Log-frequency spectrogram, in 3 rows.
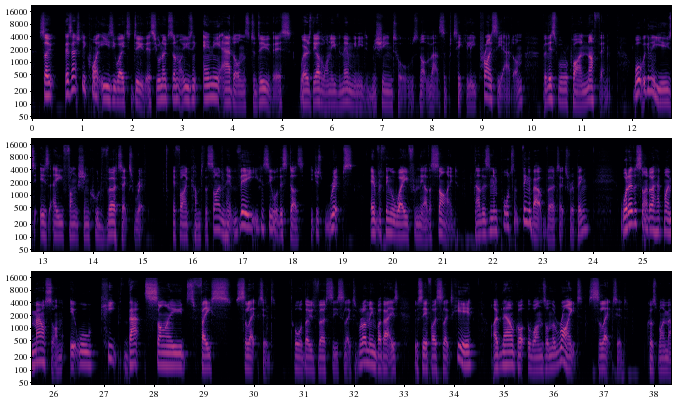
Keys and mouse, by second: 1.2 Tab, 9.3 middle click, 10.2 middle click, 11.5 shift+middle click, 12.0 middle click, 16.6 v, 18.7 click, 21.4 ctrl+z, 33.4 v, 35.7 click, 37.3 ctrl+z.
